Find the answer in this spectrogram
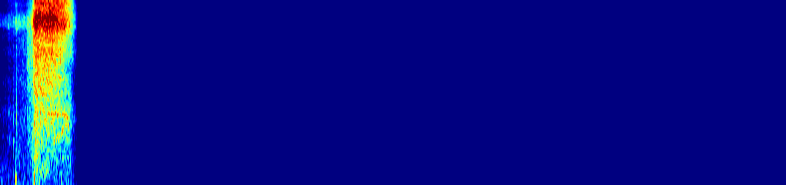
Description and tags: Roce de sombrero
dialogue, audio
